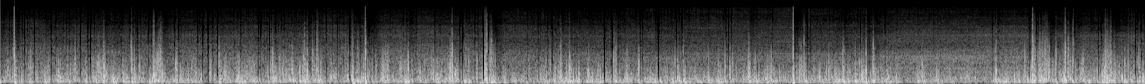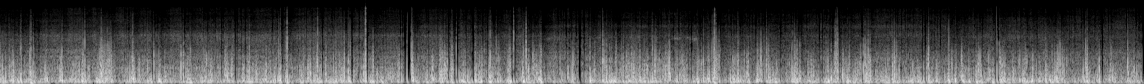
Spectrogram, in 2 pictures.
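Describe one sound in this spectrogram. A motorcycle engine hums steadily while riding along.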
